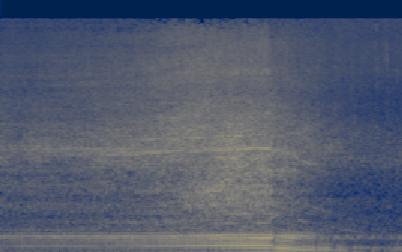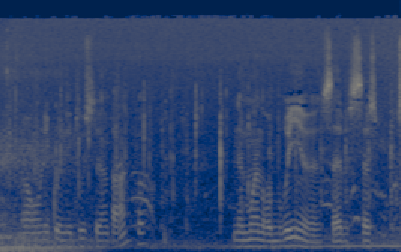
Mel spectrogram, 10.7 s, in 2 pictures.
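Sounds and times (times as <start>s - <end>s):
Citroën 2CV car passing by: 0.0s - 6.7s
speech: 8.5s - 10.7s.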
